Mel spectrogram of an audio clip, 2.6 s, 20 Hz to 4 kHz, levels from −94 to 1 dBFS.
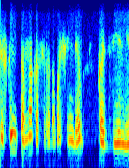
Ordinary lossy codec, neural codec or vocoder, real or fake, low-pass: Opus, 24 kbps; none; real; 3.6 kHz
